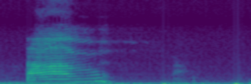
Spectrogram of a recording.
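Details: Talkative senior tabby mix Eric, kept as a pet in the UK, answers his owner with a single drawn-out meow lasting almost a second, starting bright and sliding downward, followed by quiet room noise and a faint murmur.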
